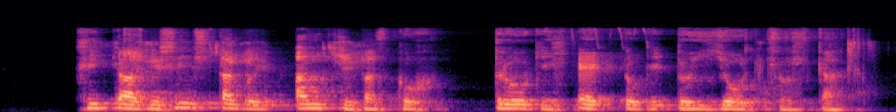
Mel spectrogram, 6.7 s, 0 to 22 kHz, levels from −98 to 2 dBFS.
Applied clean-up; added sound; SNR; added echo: neural mask model DeepFilterNet 3.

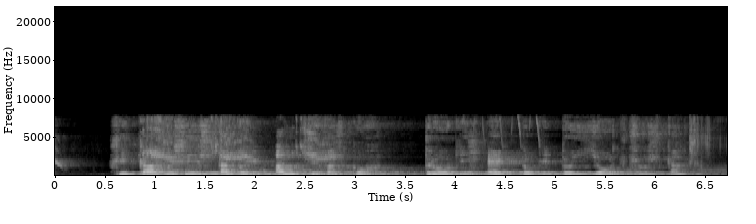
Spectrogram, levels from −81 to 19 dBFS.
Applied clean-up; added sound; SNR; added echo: none; Bird vocalization, bird call, bird song; 16 dB; reverberation time 1.6 s.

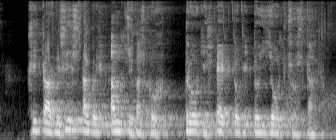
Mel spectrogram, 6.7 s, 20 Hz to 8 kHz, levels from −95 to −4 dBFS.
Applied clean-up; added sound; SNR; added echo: neural separator model SepFormer DNS4.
